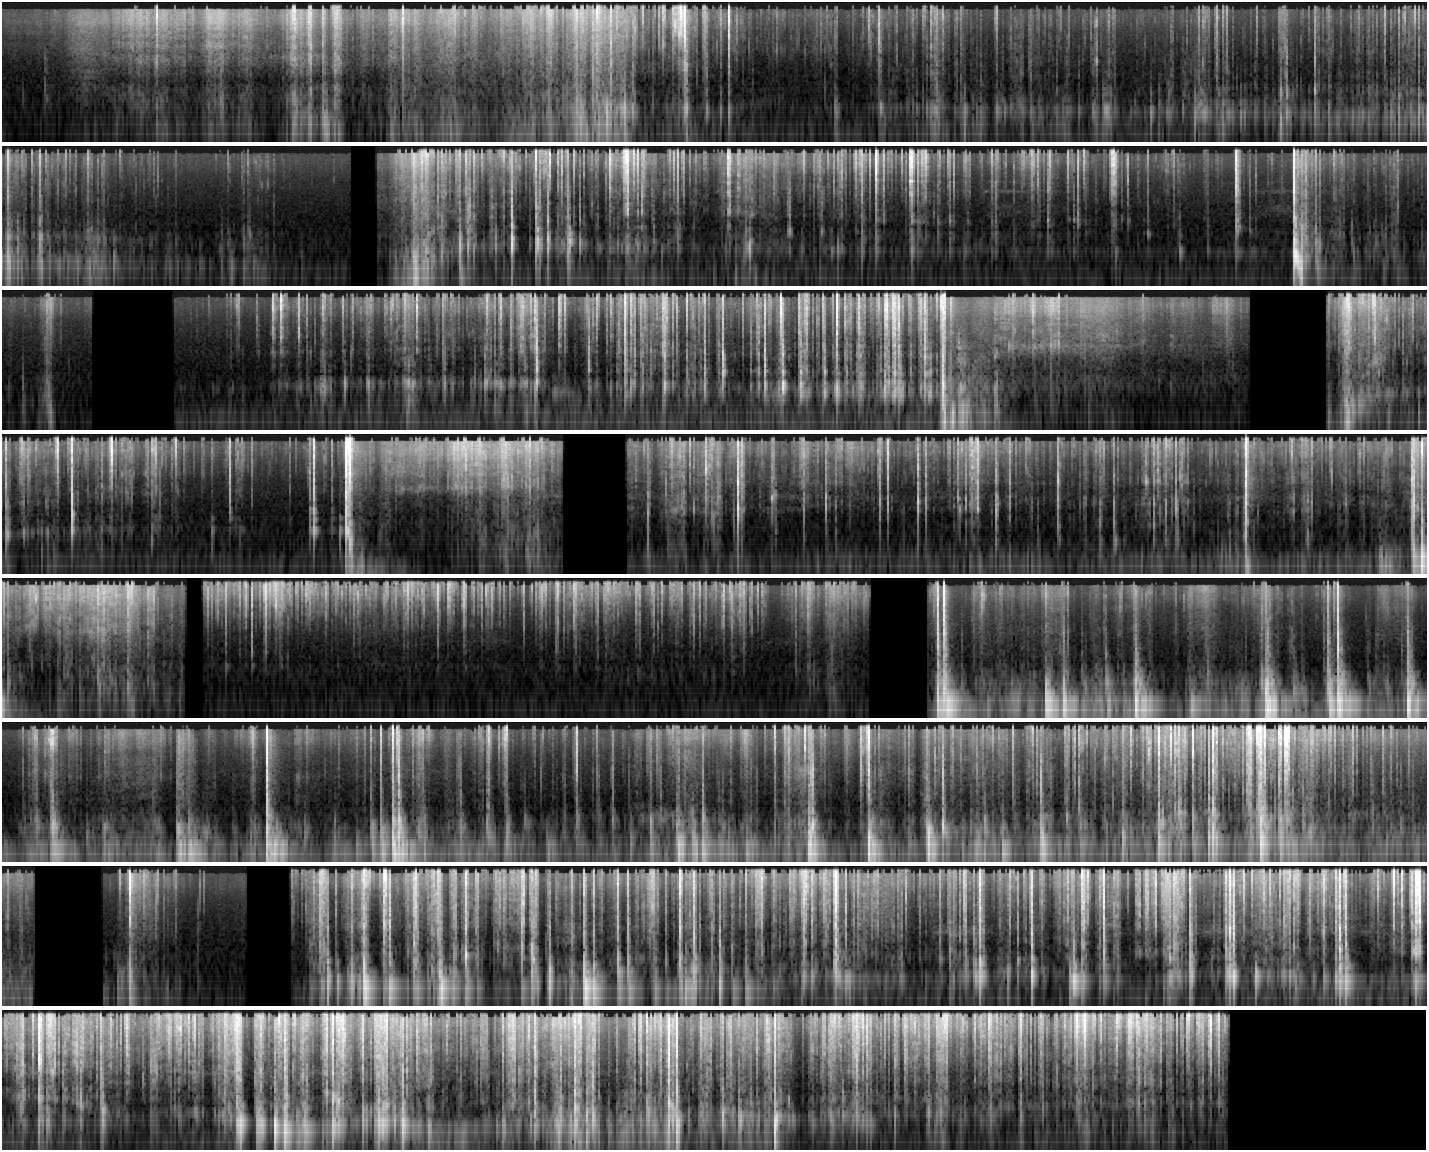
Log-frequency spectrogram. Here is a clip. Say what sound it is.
el increible mundo celofan
close-up, breaking, plastic, celofan, cracking, cellophane, elastic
